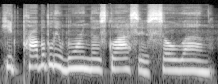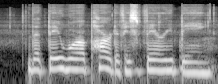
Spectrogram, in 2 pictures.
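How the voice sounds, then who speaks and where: A woman reading a story narration in a measured, storytelling voice. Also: mid-range voice, fairly even intonation, lightly acted, poor audio.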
